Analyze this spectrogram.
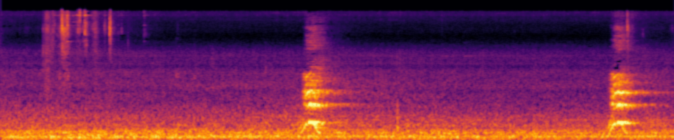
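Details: Dog confronting a centipede indoors gives two short, sharp barks about three seconds apart over a low steady room hum.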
